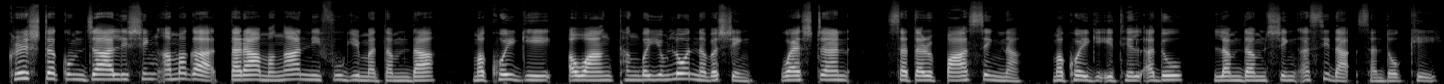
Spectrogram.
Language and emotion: Manipuri, neutral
